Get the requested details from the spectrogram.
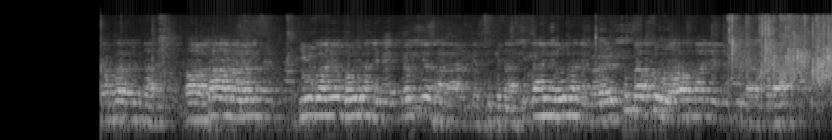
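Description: A man announces over a loudspeaker in a large hall.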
